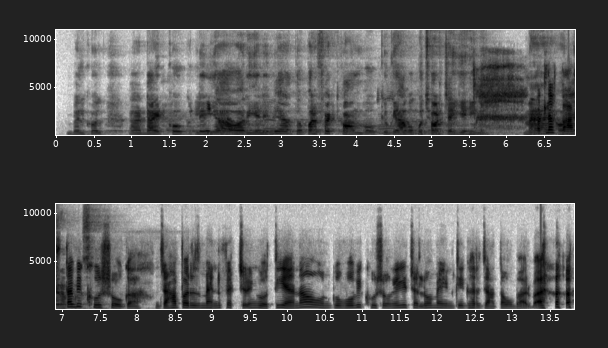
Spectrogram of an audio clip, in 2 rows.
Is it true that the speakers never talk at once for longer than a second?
No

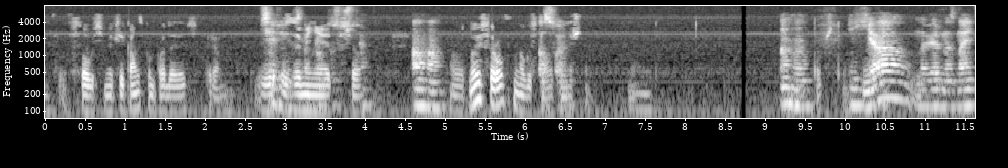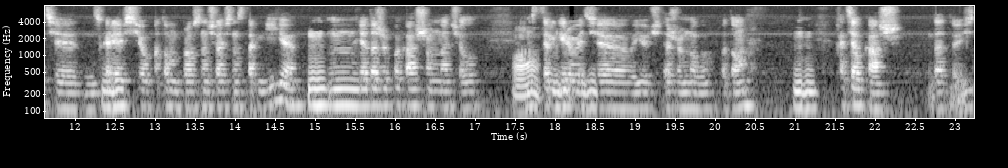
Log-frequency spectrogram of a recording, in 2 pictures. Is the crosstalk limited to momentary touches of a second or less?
No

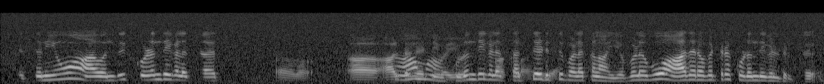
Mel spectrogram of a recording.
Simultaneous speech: Yes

